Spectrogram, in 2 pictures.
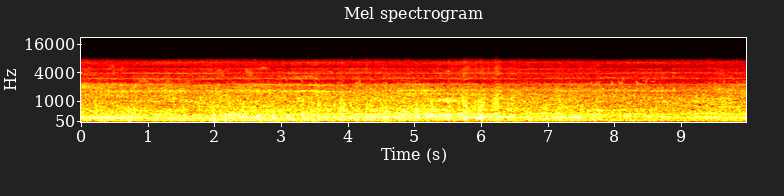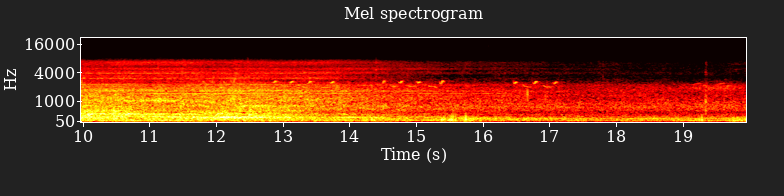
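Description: Virginia Railway Express commuter train of stainless-steel bilevel cars rolling past on the rails. The noise fades from about twelve seconds in as the train draws away.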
